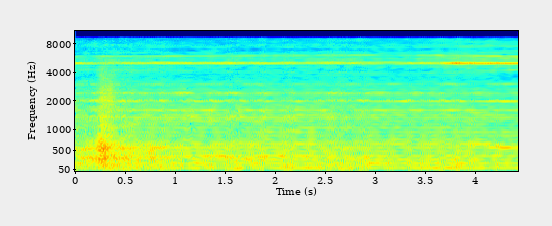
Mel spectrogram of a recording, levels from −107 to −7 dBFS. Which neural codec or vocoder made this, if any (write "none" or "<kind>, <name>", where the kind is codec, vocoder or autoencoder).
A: vocoder, Vocos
